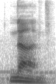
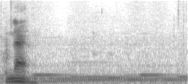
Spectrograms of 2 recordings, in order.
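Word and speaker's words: naan: pass the bread please none it's pronounced nan pass the non then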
